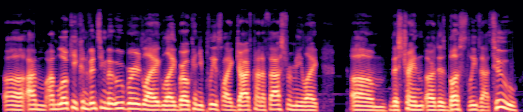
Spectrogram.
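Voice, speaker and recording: Young male podcast co-host, Punjabi first language, loose and sweary storyteller, slightly higher voice, dry close mic. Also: fairly even intonation, moderate pace, dry recording. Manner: rambling, many restarts and swearing. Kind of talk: casual storytelling chat.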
